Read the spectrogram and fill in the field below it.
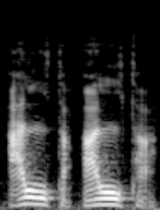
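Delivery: German Alter as "alta", final open a; careful "alta" for learners, no r heard; ER como A. Shown as a demonstration. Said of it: "O la palabra viejo". ("alta", Alter con a final)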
